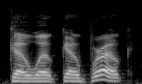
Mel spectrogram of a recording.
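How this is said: It sounds smug and passive-aggressive, with a chuckle. A mocking prediction that the thing will fail. "passive aggressive, like, heh"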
